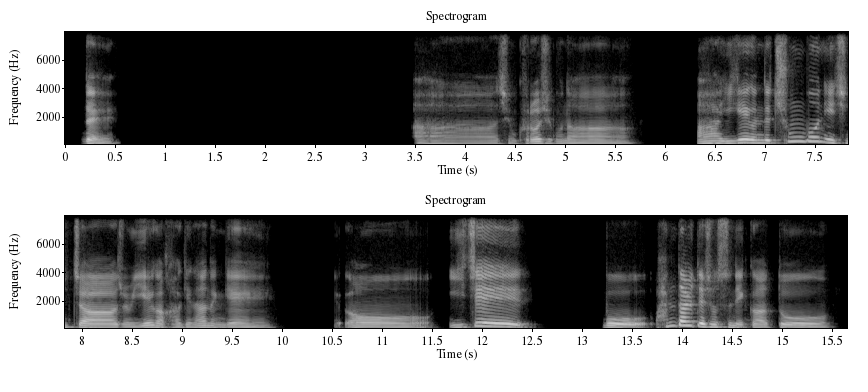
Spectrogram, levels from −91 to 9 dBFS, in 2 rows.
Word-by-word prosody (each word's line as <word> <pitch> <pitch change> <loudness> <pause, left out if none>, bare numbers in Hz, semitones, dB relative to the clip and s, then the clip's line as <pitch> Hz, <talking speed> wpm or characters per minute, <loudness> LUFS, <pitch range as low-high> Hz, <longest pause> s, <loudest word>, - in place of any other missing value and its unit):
네. 105 -8 +1 2.9
아. 120 +3 -8
지금 115 0 -8
그러시구나. 110 -7 -4 0.6
아, 160 +5 -1
이게 165 +7 +4
근데 190 -2 +3
충분히 295 +2 -1
진짜 150 -6 +2
좀 125 -2 -7
이해가 145 +4 0
가긴 120 -2 -7
하는 140 -5 -3
게 105 -3 -4 0.7
어 115 -3 -2 0.2
이제 190 - +4 0.7
뭐 390 -1 +3
1 250 +3 -6
달 290 -1 +6
되셨으니까 145 - +1
또 105 -5 -1
130 Hz, 150 characters per minute, -23 LUFS, 115-180 Hz, 2.9 s, 달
